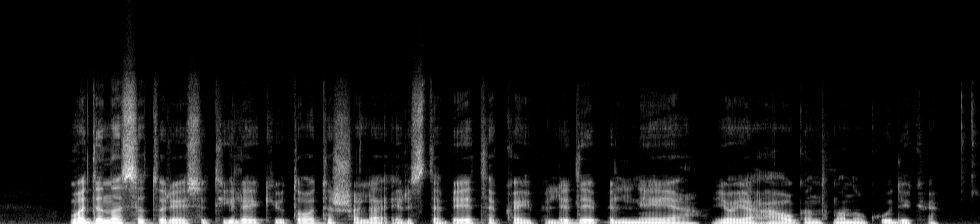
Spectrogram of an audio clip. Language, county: Lithuanian, Marijampolė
